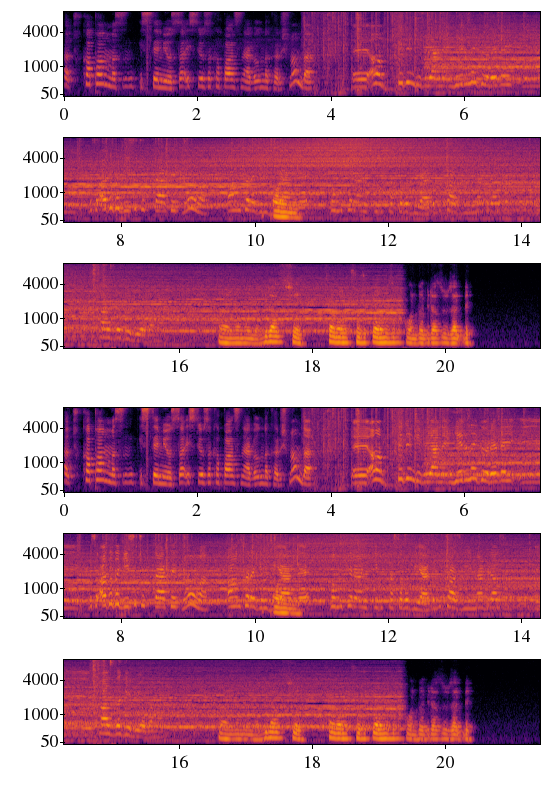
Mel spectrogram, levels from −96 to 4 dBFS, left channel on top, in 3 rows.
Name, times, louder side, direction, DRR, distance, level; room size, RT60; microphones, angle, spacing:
voice 1, 0.0-10.8 11.1-13.8 14.2-15.8, right 5 dB, 80° right, 1.0 m, -29 dB
sound 1, 3.6-14.1 14.5-15.0, right 2 dB, 10° right, 1.2 m, -38 dB
sound 2, 5.4-19.4, left 1 dB, 10° left, 1.4 m, -30 dB
sound 3, 6.1-15.6, left 7 dB, 35° left, 1.0 m, -37 dB
voice 2, 10.3-10.7 16.6-17.9 18.2-20.4, left 3 dB, 80° left, 1.1 m, -24 dB
8.9 x 4.9 x 2.4 m
head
